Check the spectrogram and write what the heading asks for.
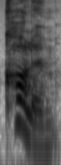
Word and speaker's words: column: Kolumna to column, a nie column.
